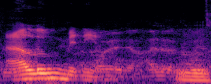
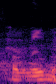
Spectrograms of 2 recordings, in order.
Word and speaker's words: aluminium: team Covenant aluminium tokens aluminium you know in this country we call it aluminum aluminum because we're dumb but that's okay we talk about I I am German I can pronounce either way I could go either way we're the flexible country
